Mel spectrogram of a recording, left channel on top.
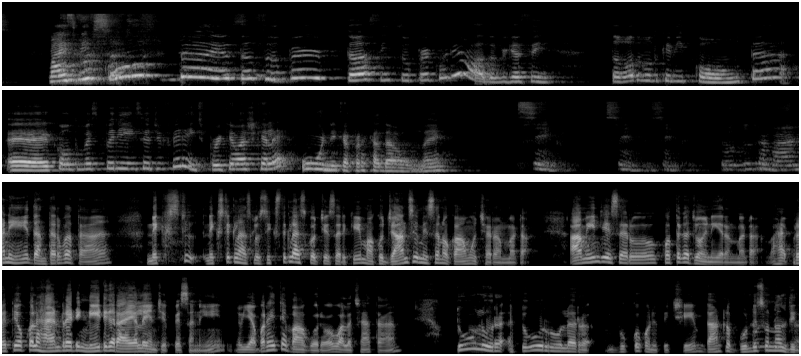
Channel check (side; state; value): both; different; correlation 0.00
